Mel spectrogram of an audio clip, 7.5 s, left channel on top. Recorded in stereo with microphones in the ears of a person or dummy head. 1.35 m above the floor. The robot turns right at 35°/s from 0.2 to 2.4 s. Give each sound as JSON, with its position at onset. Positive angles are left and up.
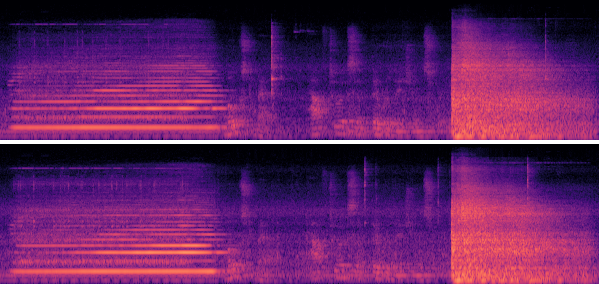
{"t": 0.1, "sound": "a flute", "azimuth_deg": 110, "distance_m": 1.4}
{"t": 2.8, "sound": "a man speaking", "side_deg": 0, "distance_m": 0.9}
{"t": 5.7, "sound": "an explosion", "side_deg": -20, "distance_m": 0.6}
